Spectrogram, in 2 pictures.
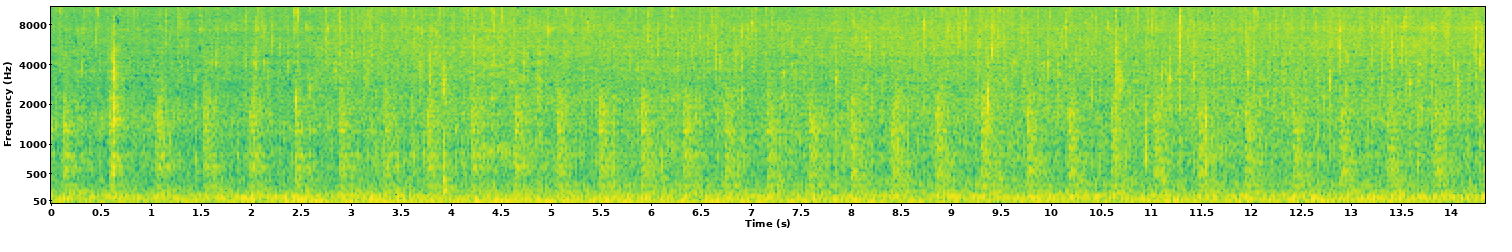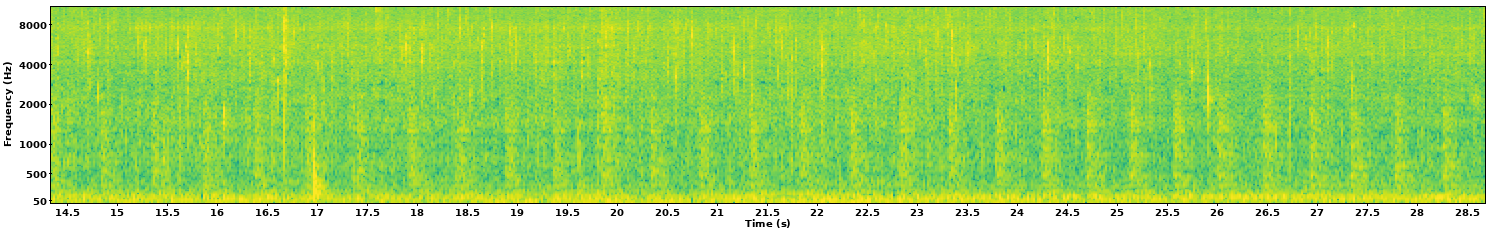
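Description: Cornstarch-coated chicken pieces deep-frying in hot oil: a steady bubbling sizzle full of fine crackles. Two sharper pops stand out, one just after the start and one a little past halfway.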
